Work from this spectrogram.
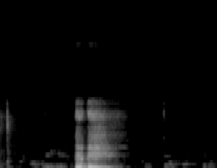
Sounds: Throat clearing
